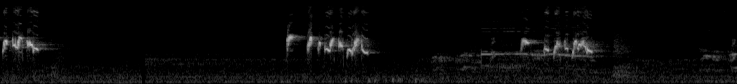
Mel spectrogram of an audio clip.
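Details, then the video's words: Red-whiskered bulbul lure song to summon wild birds: three bursts of fast, chirpy whistled notes, while other thinner, level whistles and a steady tone from other birds sound in the background. "Tiếng chào mào mồi hót gọi bổi má trắng, kích bổi sổ bọng hót căng lửa"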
